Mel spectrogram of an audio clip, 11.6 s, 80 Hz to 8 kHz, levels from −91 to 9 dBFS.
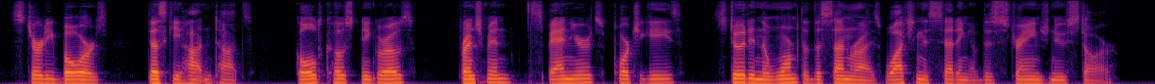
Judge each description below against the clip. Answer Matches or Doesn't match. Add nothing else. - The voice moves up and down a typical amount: Doesn't match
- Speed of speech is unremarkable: Doesn't match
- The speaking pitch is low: Matches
